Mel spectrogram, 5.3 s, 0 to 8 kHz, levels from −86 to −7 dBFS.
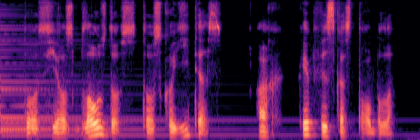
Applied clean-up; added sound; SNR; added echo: none; Acoustic guitar; 18 dB; none.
